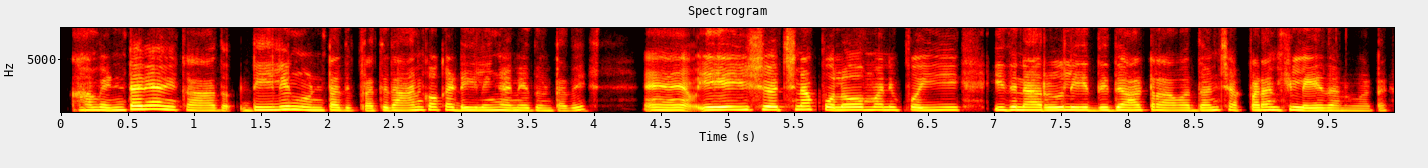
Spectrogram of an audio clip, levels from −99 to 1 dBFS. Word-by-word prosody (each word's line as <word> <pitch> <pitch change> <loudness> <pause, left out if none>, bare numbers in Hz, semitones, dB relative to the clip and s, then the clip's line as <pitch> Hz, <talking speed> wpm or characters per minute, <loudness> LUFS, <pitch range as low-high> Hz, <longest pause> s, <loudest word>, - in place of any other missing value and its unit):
ఆ! - - -4
వెంటనే 255 +7 +4
అని 295 -3 0
కాదు. 230 -1 -4 0.2
డీలింగుంటది. 260 -3 0
ప్రతిదానికొక 245 +5 -3
డీలింగనేదుంటది. 235 -2 -3 0.5
ఏవ్ 245 -1 +1
ఏ - - +8 0.2
ఇష్యూ 290 +1 -1
ఒచ్చినా 300 +2 0
పొలోమని 265 0 +1
పోయ్యి 250 +1 -2 0.4
ఇది 270 +1 +2
నా 255 - +3
రూల్ 260 +1 +3
ఇది 250 +1 -1
దాటి 245 +1 -1
రావద్దని 240 +1 -3
చెప్పడానికి 255 +1 -2
లేదనమాట. 220 -2 -4
250 Hz, 125 wpm, -22 LUFS, 235-265 Hz, 0.5 s, ఏ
